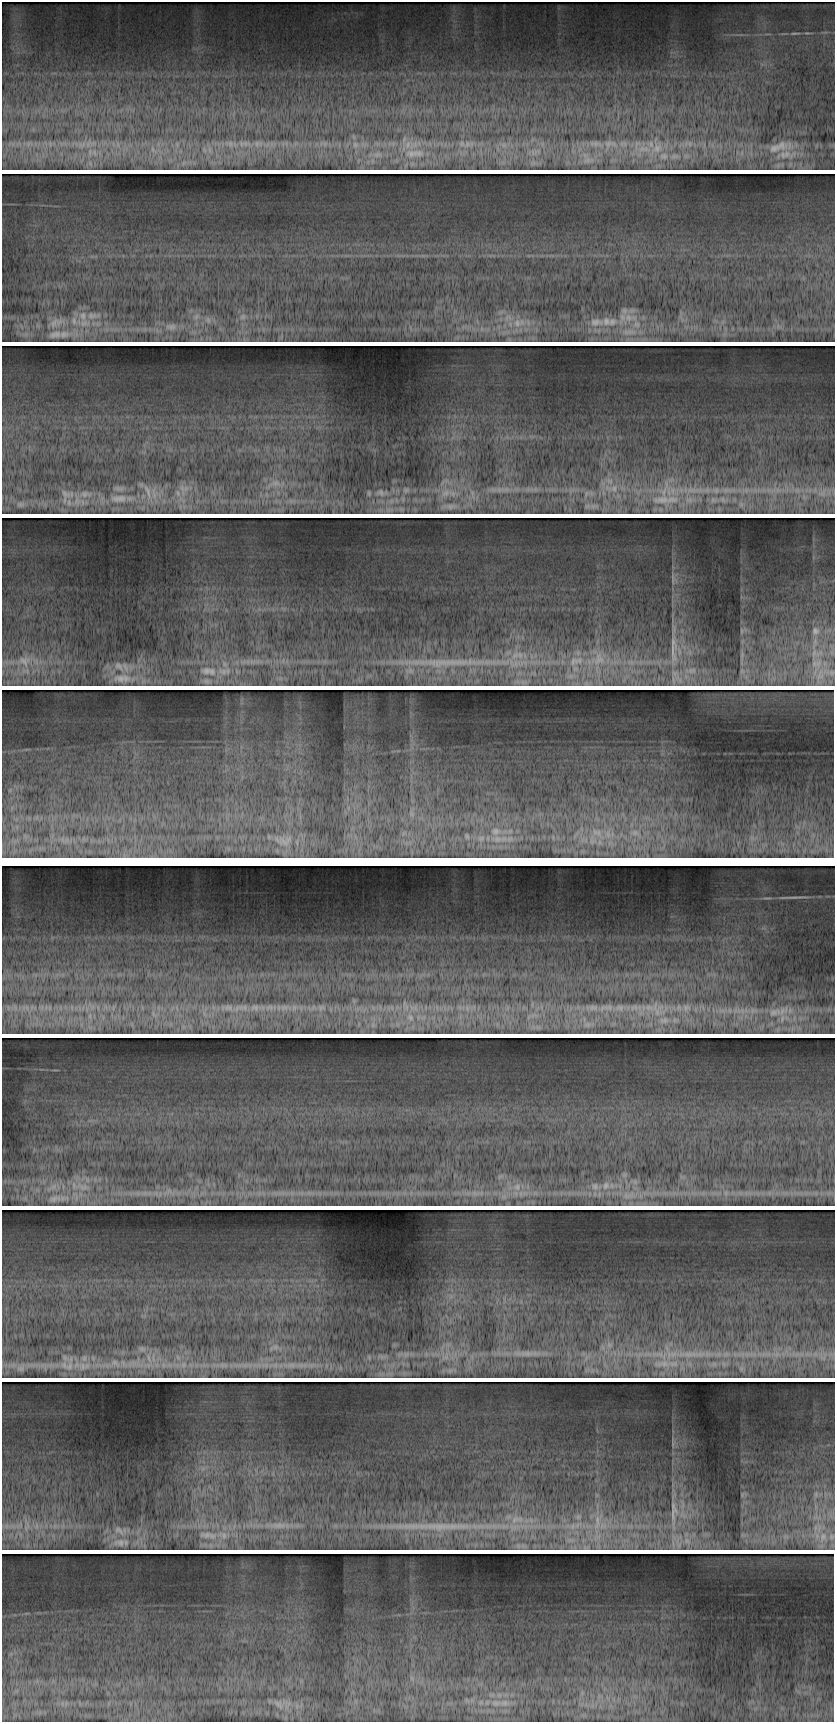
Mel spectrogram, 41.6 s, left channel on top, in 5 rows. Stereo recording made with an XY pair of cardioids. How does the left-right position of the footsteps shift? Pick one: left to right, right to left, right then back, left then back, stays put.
left then back.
